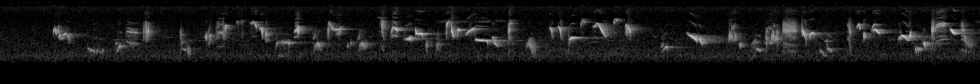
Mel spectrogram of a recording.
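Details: Eurasian blackcap song from woodland along a West Sussex countryside walk, a long dense run of rich, musical warbling with rapid chattering notes, clear whistles and high sharp flourishes, almost continuous after a brief quiet start.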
